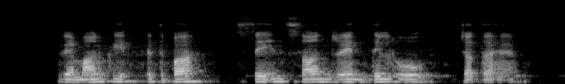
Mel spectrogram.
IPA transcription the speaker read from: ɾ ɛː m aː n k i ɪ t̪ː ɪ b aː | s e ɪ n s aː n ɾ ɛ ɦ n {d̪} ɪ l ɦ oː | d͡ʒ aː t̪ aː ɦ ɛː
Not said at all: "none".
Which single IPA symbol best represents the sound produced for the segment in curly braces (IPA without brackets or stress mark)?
d̪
